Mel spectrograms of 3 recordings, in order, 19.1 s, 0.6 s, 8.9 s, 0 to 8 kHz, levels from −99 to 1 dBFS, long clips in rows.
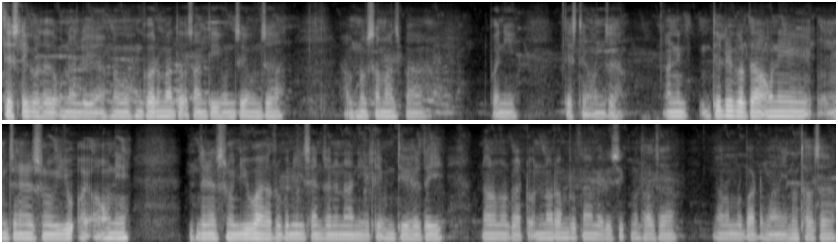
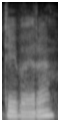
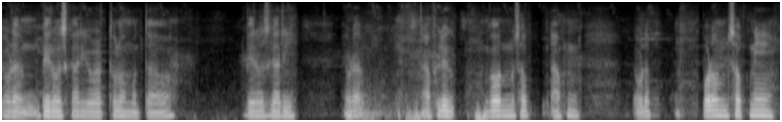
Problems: constant background noise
